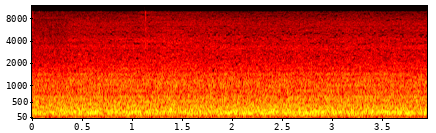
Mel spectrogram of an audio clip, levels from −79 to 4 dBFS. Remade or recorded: recorded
